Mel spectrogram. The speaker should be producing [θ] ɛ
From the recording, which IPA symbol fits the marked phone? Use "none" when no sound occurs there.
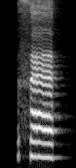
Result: θ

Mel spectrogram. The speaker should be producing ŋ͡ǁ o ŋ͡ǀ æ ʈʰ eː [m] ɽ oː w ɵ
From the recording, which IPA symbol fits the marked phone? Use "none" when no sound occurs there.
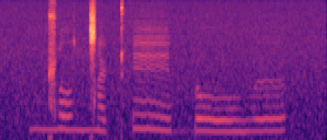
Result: b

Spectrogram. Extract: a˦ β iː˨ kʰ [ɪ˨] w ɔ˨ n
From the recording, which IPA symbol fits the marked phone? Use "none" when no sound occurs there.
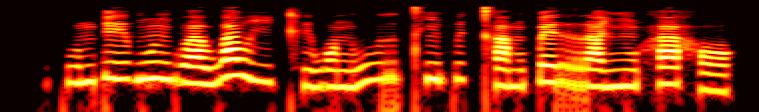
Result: ɪ˨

